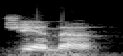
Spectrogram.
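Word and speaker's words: Gena: had it spelled wrong it's g-e-n-a and that actually spells Gina Gina different person she pronounced it Jenna Jenna well Nani that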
